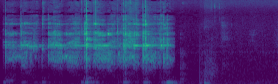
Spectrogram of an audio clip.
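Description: A metal spoon stirring liquid in a ceramic cup, scraping and clinking against the cup's sides with a faint ringing. It stops after about two and a half seconds.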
